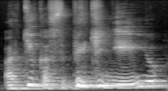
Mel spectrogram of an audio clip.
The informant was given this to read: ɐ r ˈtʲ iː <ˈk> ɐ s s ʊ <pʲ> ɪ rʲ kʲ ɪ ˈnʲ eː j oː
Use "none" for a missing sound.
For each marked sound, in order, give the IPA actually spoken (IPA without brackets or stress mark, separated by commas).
k, pʲ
